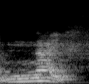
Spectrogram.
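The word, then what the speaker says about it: knife: sua palavra em inglês a palavra naif tem canudo você não faz o som do k você fala direto com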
